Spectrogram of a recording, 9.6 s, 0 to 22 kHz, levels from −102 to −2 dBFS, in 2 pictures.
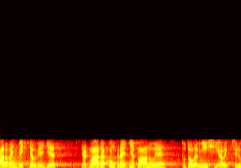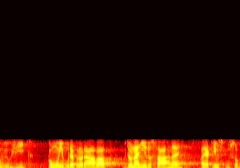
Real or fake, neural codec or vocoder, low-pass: fake; vocoder, 22.05 kHz, 80 mel bands, HiFi-GAN; 3.6 kHz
